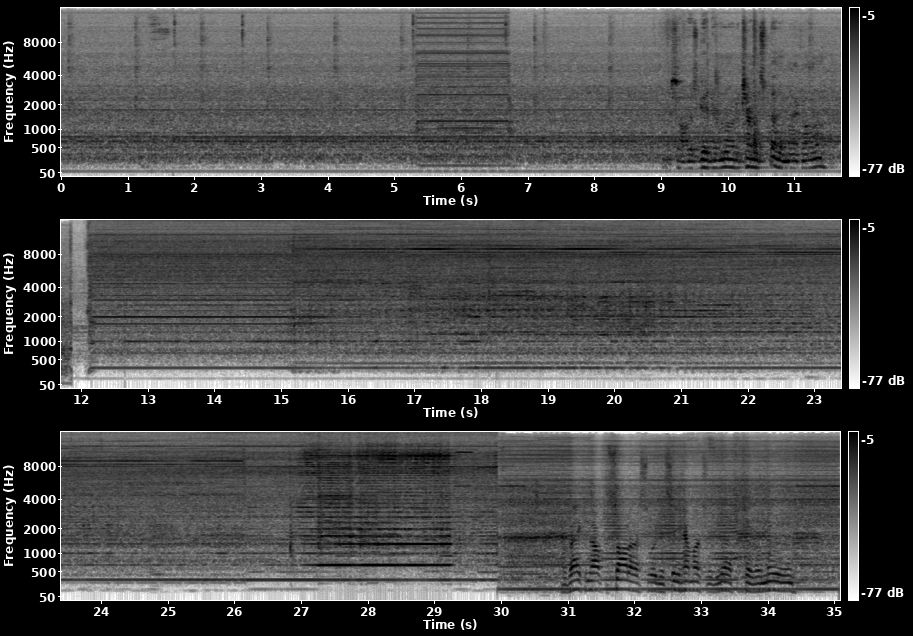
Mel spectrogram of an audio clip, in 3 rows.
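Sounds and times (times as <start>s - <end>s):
engraver spindle high whine: 5.2s - 7.8s, 27.8s - 35.0s
loud motor: 5.3s - 6.8s, 12.1s - 35.0s.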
